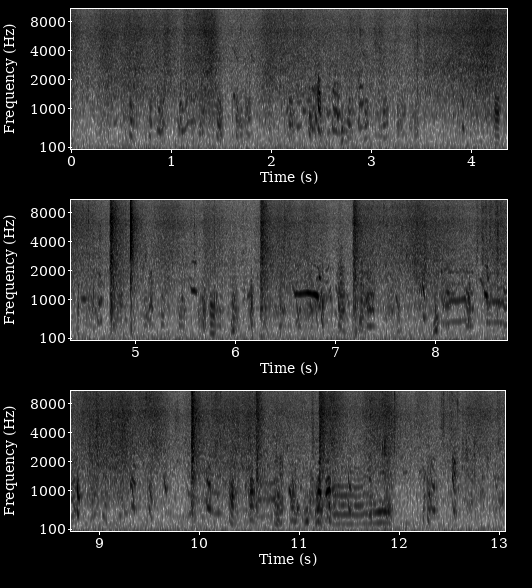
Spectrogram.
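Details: Hens clucking: scattered short clucks and a few brief rising notes over a steady hiss, with sharp clicks and knocks throughout.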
